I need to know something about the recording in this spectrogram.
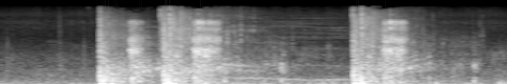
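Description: Gunshots ring out from a pistol, each followed by a short echo.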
